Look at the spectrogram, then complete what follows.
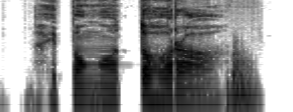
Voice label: Kapingamarangi; whale in general

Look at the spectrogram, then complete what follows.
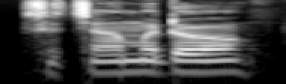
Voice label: "swcañ mwdo", Apatani

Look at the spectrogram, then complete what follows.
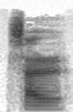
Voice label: "sár", apatani

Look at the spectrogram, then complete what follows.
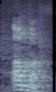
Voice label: "this (thing) esta", chamacoco

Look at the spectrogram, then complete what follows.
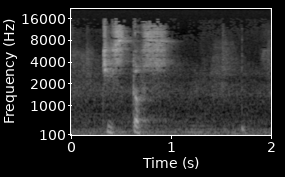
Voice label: tlacochahuaya, Zapotec; funny

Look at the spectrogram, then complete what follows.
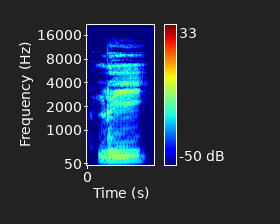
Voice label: "lwyi", Apatani

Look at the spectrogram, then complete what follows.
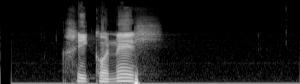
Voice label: "fertility massager", kaqchikel

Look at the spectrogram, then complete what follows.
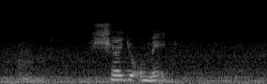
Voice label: How are you young man, Tlacochahuaya Zapotec; (Spanish) Cómo estas joven?; xa yu' mi'ny?

